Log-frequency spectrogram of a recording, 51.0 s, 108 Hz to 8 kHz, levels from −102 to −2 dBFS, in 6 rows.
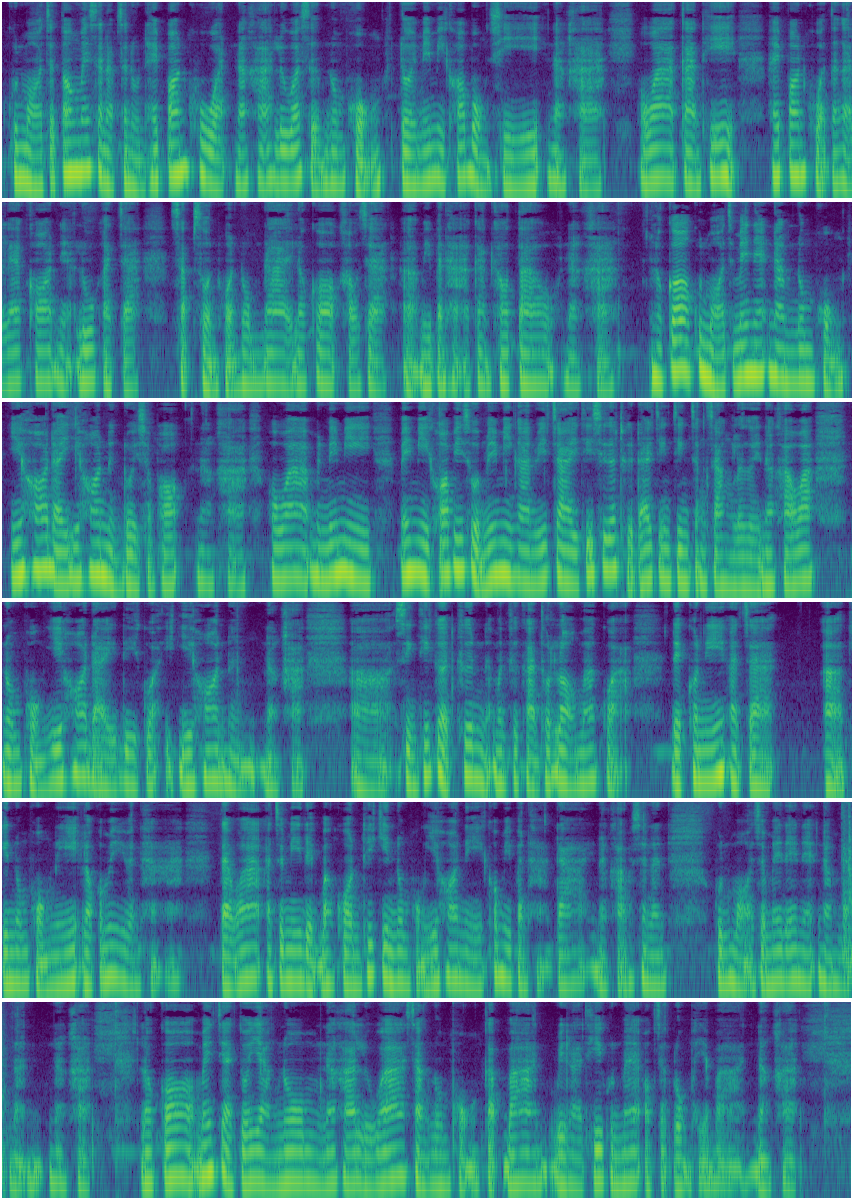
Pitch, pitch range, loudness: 155 Hz, 140-170 Hz, -30 LUFS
